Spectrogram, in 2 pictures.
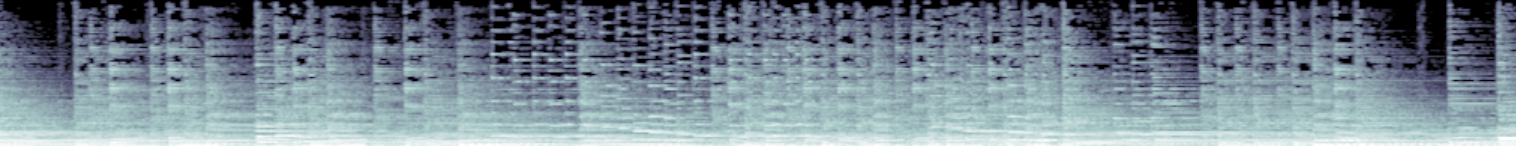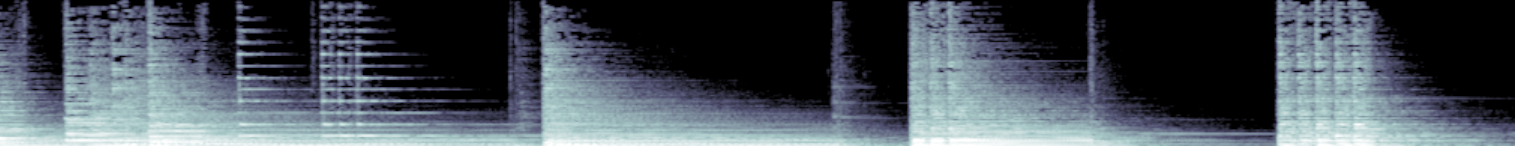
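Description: Solo harpsichord playing a modern piece built on syncopation: busy passagework, then three separate chords about two and a half seconds apart, each left to ring and fade. The last chord dies away near the end.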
